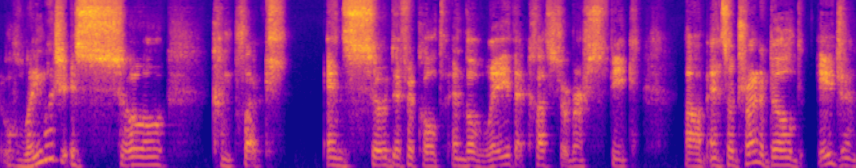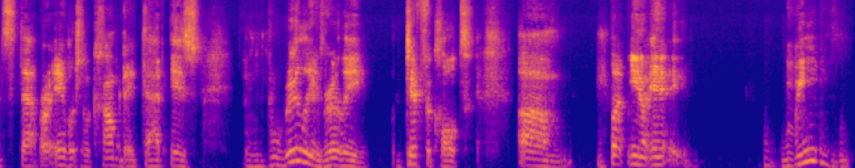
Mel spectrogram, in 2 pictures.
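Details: Adult man; typical speech.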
